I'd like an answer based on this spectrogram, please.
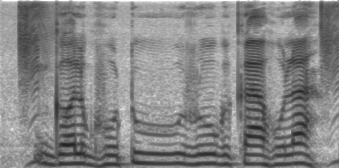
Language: Bhojpuri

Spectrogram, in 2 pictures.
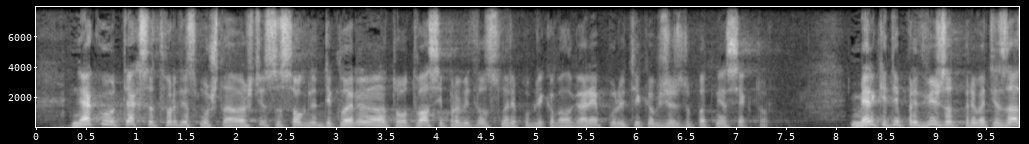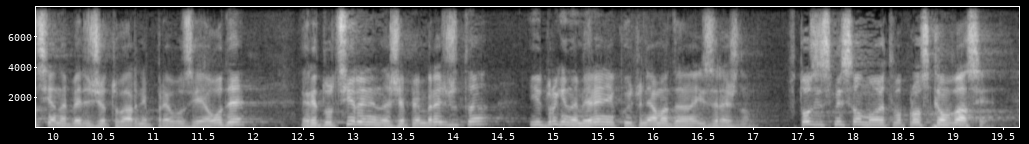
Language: Bulgarian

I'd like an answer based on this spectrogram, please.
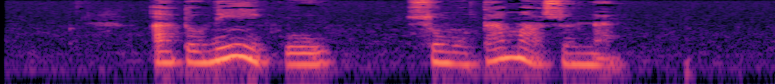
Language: Taroko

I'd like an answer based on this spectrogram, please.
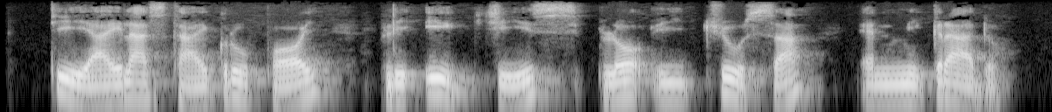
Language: Esperanto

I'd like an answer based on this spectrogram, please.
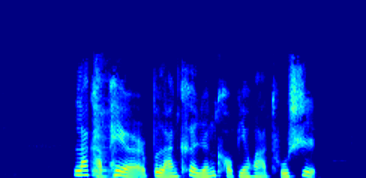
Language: Chinese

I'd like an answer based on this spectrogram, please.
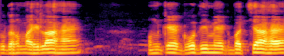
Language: Hindi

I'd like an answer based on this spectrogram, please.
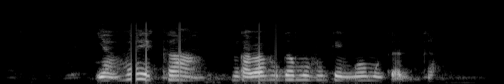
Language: Ganda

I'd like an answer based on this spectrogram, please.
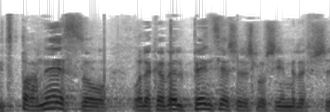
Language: Hebrew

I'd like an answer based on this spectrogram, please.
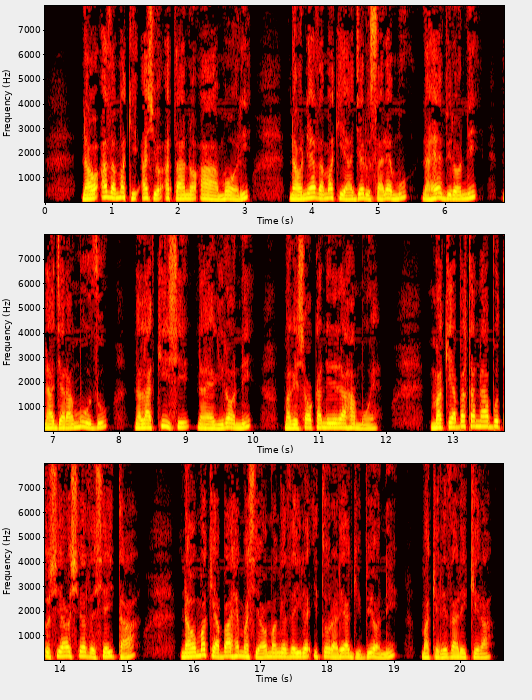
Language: Kikuyu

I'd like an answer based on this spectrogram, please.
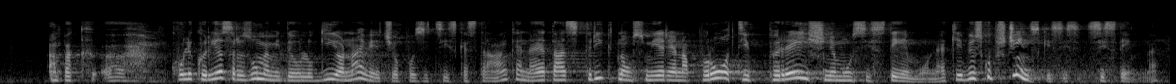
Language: Slovenian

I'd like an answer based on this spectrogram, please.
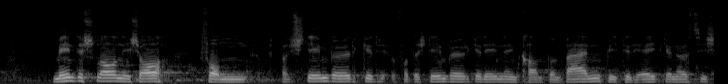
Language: Swiss German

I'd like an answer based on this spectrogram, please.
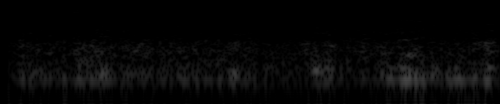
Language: Chinese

